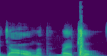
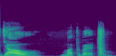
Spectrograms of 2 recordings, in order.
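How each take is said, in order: First: जाओ मत run together, a break, then बैठो alone; group जाओ with मत, pause, then say बैठो; pause after मत. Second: जाओ alone, a break, then मत बैठो run together; pause after जाओ. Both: Shown as a demonstration. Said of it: "स्वर के उतार चढ़ाव या बोलने के लहजे".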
